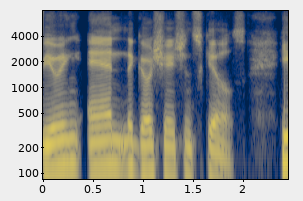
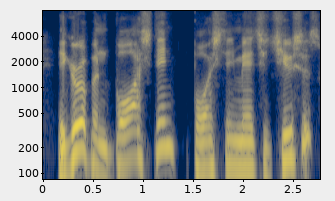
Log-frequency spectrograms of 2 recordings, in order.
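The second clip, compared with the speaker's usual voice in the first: mock Long Island accent, slower. Reading out Paul's introduction, in what a listener hears as a Long Island-sounding accent. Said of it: "It sounds like a Long Island accent to me".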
